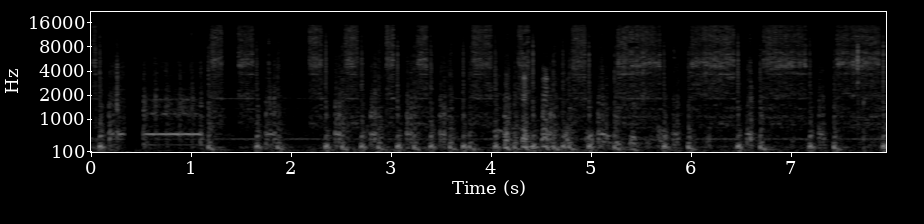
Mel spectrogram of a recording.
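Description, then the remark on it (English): A printer runs steadily, its mechanism whirring and clicking in a rapid, repetitive rhythm as the carriage moves back and forth, fairly loud with no voices. “I love how this is our viewer mail clip, even though I couldn't get the printer working earlier.”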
